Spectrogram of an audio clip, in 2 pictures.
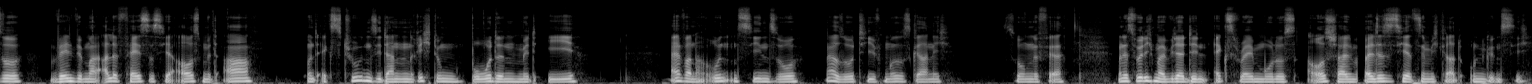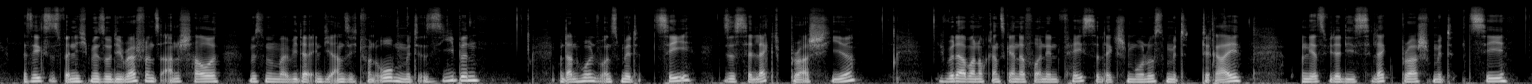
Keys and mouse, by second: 2.1 a, 2.8 middle click, 4.9 e, 10.2 click, 10.5 middle click, 13.3 click, 15.1 middle click, 17.4 middle click, 19.3 KP_7, 20.3 shift+middle click, 22.0 c, 27.5 3, 29.9 c.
